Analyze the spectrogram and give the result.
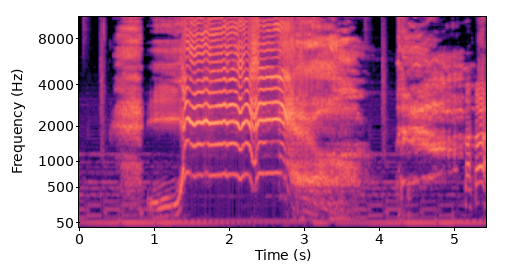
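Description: A single loud, sustained rock-style vocal scream, starting gritty, rising to a piercing held wail, then breaking into a raspy, fading roar, with brief breathy vocal noises before and after.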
